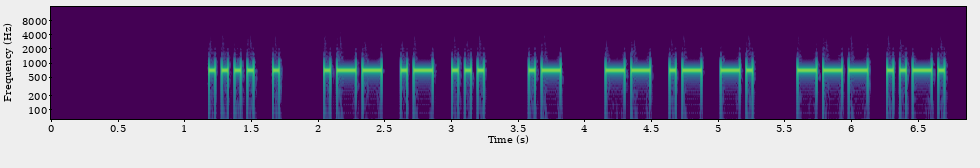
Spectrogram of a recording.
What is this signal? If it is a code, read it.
Morse code, heard as a keyed tone, about 25 wpm, 700 Hz. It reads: HE WAS A MAN OF
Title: Sentences from Top 1000 Words - Review Part 6 - 25wpm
